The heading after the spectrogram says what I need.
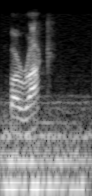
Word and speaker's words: Barak: brightness or a glittering the Hebrew word is Barak so lightning or a flash of light in is pronounced Barack or Barack now consider this amazing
